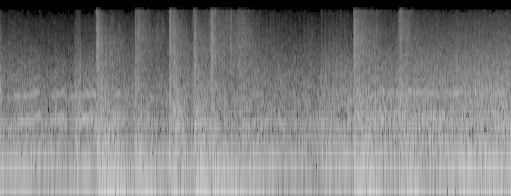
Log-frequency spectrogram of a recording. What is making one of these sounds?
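Tyres screech as a car slides through a corner.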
